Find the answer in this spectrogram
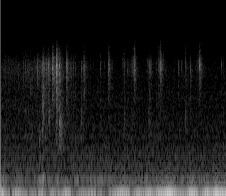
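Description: Faint, irregular light clicks and ticks from a metal mechanical pencil being handled, its tip pressed against a fingertip to show that it does not retract.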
